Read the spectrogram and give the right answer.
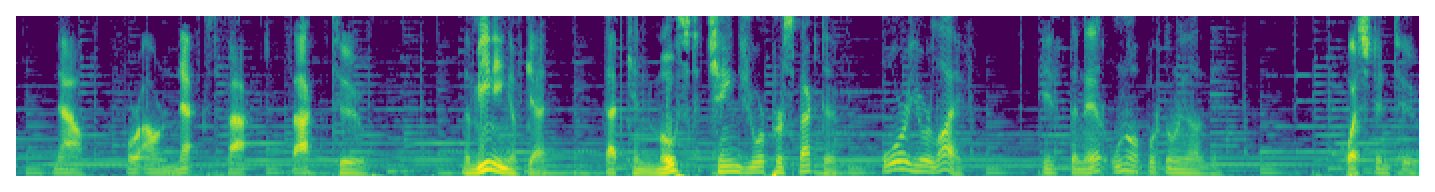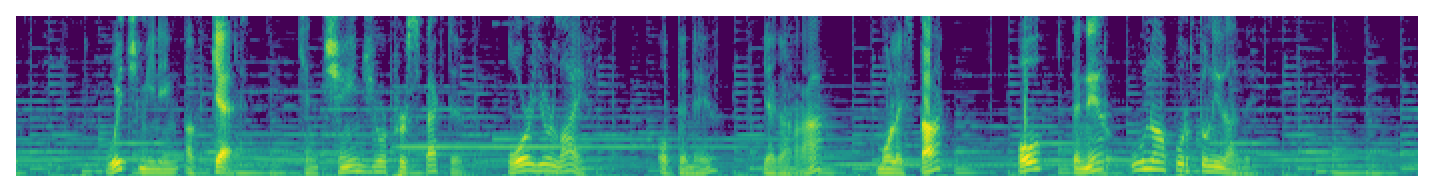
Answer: The meaning of get that can most change your perspective or your life is tener una oportunidad de.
